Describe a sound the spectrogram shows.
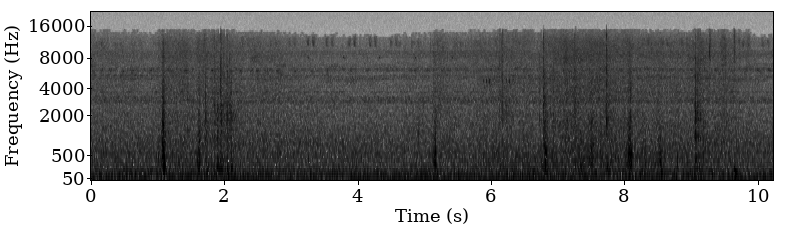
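Bedding rustles and creaks as a person shifts and gets up.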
